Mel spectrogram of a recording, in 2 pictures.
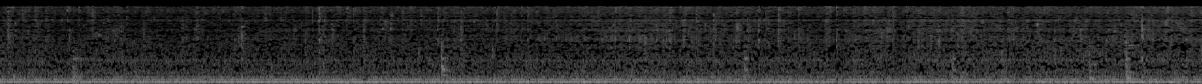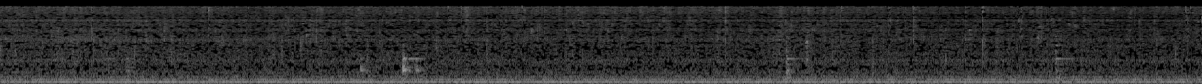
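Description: Minced-chicken patties frying in oil in a nonstick pan, sizzling steadily, with a few light taps of a metal spatula. A steady low hum runs underneath.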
